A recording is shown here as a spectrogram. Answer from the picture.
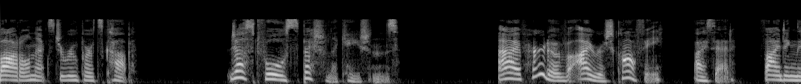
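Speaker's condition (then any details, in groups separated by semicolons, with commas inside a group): No condition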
